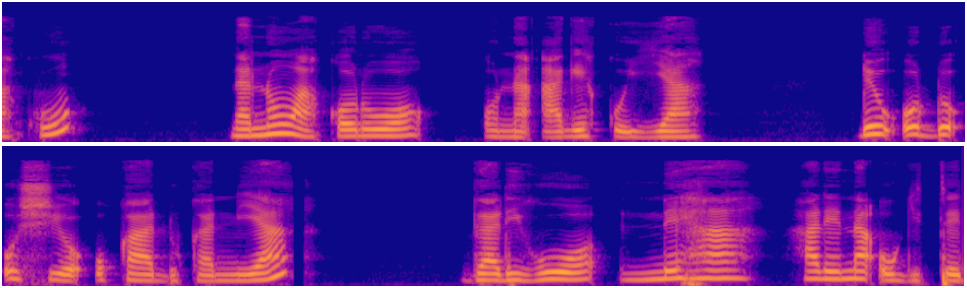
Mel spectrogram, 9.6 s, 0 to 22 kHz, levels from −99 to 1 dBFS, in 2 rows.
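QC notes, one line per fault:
2.22–2.28 s and 6.28–6.34 s: gap at a join of encoded pieces. Speech cuts to silence for 54 and 64 ms, then resumes. Separately encoded 4 s pieces were joined with their start delay and end padding left in.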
